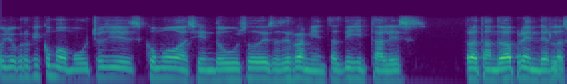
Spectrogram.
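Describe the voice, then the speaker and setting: A man with a Colombian accent talks casually as an interview guest. His voice is dark and relaxed, and he phrases things reflectively, with small softeners. The recording is dry and a little dull. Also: medium pitch, no echo. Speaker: interview guest, graphic designer and muralist.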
